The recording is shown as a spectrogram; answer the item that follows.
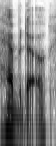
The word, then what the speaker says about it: Hebdo: They had inside information, obviously, because they knew when the editors of Charlie Hebdo, and I kept saying it, pronouncing it, putting the D first, it's Hebdo, and it means weekly, apparently in French, or French slang.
